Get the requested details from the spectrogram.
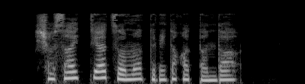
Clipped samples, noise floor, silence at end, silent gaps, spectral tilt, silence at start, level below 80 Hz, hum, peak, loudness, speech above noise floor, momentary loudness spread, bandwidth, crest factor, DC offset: under 0.1%; -72 dBFS; 0.7 s; none; -4.5 dB/octave; 0.35 s; -58 dBFS; none; -8 dBFS; -23 LUFS; 50 dB; 6 LU; 11.5 kHz; 16 dB; under 0.1%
